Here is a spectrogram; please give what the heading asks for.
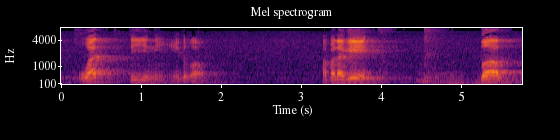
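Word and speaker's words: والتين: Bukan wal-tini tapi wat-tini.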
